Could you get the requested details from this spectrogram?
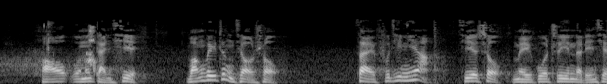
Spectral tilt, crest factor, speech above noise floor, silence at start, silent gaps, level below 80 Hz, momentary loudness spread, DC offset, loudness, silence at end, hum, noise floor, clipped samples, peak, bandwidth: -6 dB/octave; 20 dB; 30 dB; 0 s; none; -52 dBFS; 7 LU; under 0.1%; -21 LUFS; 0 s; none; -51 dBFS; under 0.1%; -2 dBFS; 8.4 kHz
